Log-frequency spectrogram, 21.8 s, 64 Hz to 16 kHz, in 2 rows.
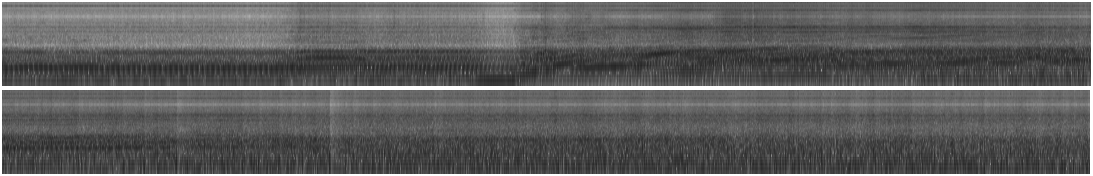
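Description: LS1 V8 drag car idling at the start line, with a short rev about three seconds in. It launches at full throttle near five seconds, and the engine pitch climbs and drops back at each gear change through a quarter-mile pass. From about halfway, loud wind rush at speed covers the engine.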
